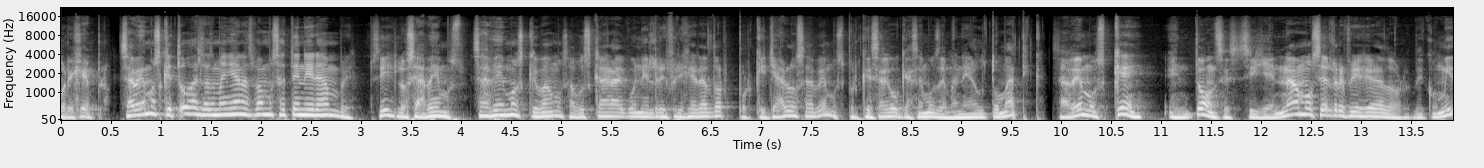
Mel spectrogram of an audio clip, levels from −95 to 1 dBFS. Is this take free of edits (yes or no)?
yes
